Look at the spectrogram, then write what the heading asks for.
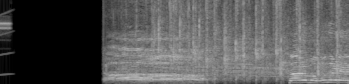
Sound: clap clap clap clap clap

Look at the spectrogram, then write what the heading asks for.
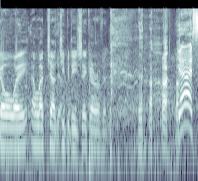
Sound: laughs

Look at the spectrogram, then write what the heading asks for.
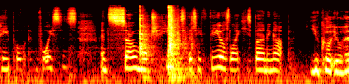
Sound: door opens and closes

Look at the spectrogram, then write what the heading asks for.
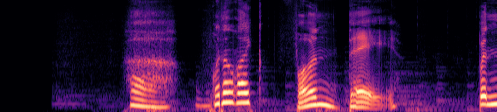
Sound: sigh

